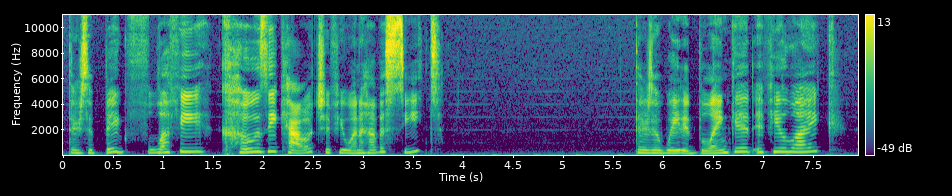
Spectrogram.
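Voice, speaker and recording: A woman playing a kind, unhurried attendant at a calming clinic, soft-spoken and reassuring in a relaxation roleplay. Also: on the high side, no room sound. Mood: gently hospitable.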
